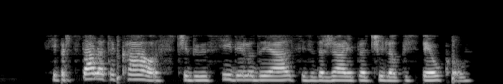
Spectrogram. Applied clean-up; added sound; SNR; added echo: neural mask model RNNoise.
